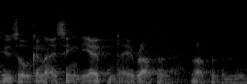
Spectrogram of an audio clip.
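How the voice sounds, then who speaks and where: Audible room echo surrounds the recording. A man speaks at a fairly quick pace. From England, Bristol. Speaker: teacher. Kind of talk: interview.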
